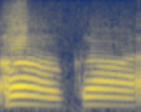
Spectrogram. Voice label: "oh god", female; Voice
